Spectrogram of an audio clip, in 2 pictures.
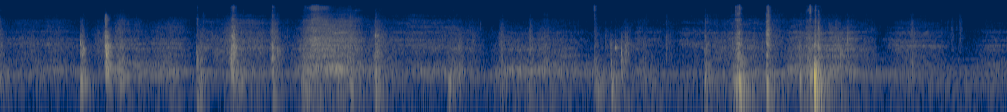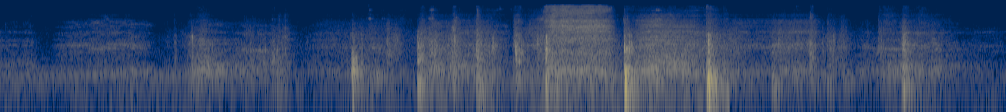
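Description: Scattered scuffs, knocks and rustling of someone moving through a narrow rock-cut cave passage, with a few louder scraping bursts, the loudest about sixteen seconds in.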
